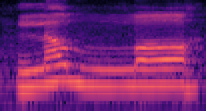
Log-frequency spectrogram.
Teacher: اللہ والا لام اس سے پہلے زبر ہے، آپ نے اس کو موٹا پڑھنا ہے اور ہو کو آپ نے لمبا نہیں کرنا۔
